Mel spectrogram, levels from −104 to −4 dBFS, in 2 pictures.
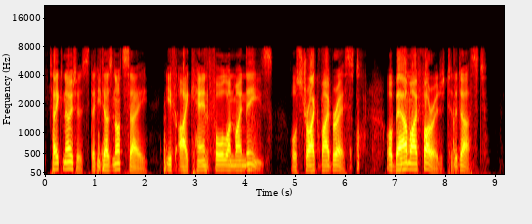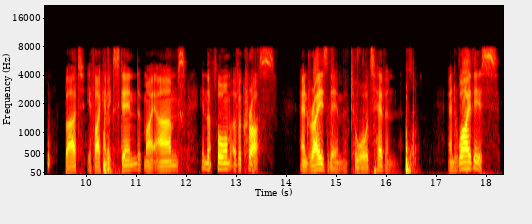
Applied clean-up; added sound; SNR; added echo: neural mask model Resemble Enhance denoiser.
